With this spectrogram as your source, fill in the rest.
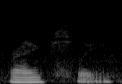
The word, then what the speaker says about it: Wriothesley: So the O is silent. Wriothesley.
